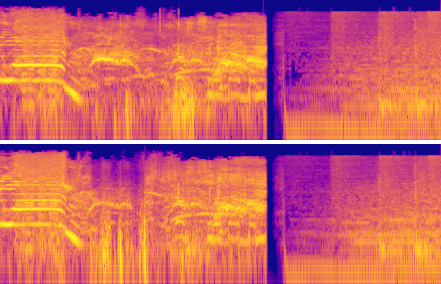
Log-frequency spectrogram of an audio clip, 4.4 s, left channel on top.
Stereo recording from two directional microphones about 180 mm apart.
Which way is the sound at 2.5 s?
60° left (ahead or behind).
